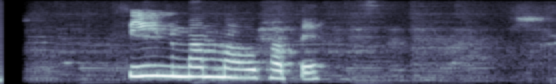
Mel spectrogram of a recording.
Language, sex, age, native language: Icelandic, female, 10, Icelandic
